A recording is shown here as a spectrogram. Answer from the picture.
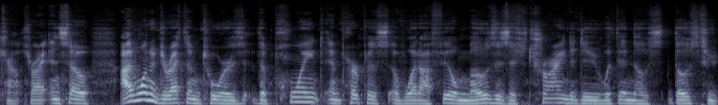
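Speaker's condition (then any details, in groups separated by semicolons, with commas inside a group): Cleft lip and palate; listener heard 'palate' as 'pilot', self-described enunciation not always good, attributed to being from Tennessee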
